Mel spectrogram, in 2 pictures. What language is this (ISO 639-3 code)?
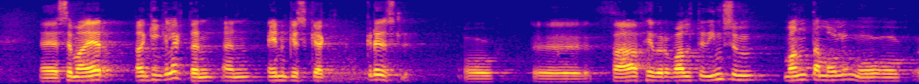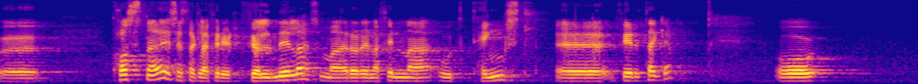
isl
